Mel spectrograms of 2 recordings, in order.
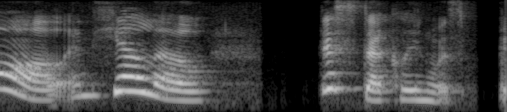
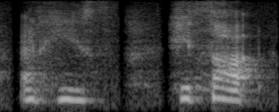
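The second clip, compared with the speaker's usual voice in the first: ordinary delivery, nothing marked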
